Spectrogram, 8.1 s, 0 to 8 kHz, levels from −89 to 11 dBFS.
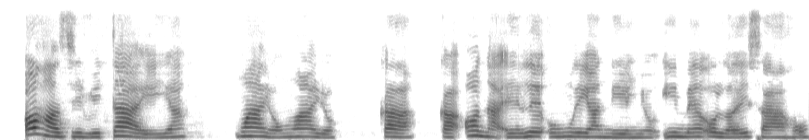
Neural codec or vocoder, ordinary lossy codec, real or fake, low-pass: codec, 16 kHz in and 24 kHz out, 1.1 kbps, FireRedTTS-2 codec; none; fake; 7.2 kHz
